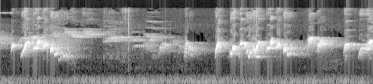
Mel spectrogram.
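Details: Singing red-whiskered bulbul: a string of lively, slurred whistled notes rising and dipping, phrases following each other closely, over a constant low hum.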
